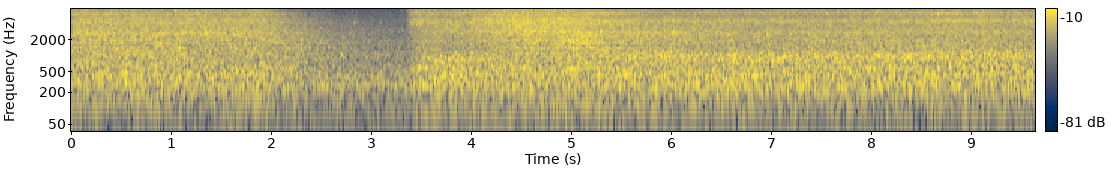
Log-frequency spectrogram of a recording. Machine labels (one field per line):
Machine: pump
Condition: normal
